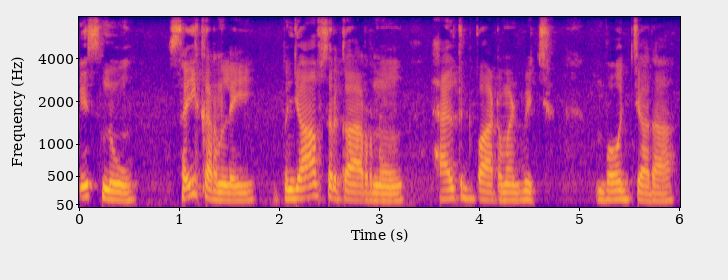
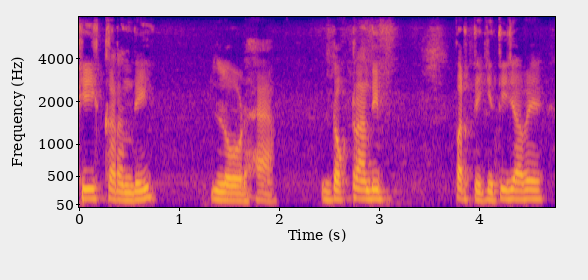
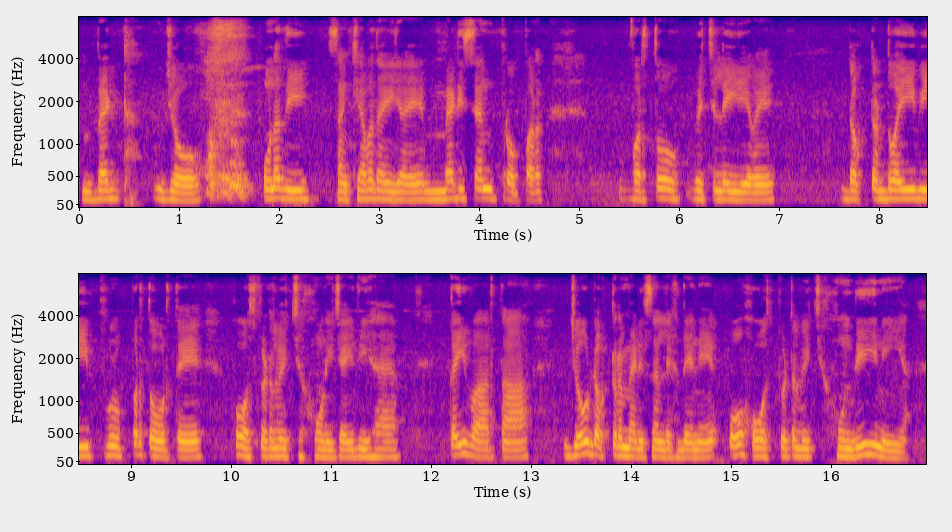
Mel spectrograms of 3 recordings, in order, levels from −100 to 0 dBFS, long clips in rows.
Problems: none marked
